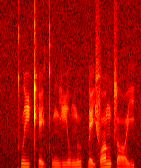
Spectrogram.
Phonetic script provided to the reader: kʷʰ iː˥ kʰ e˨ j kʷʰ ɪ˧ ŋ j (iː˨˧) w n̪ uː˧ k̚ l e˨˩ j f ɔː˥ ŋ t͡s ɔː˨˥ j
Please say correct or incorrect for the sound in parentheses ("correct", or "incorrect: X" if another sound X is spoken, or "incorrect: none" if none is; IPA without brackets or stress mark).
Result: incorrect: iː˧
